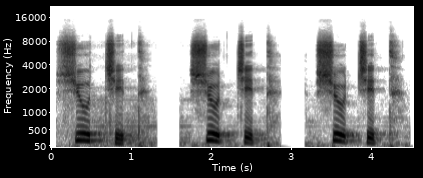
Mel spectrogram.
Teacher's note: en fonética se le conoce como sibilante postalveolar sorda y la sh sonaría como un sh como cuando intentamos callar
